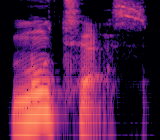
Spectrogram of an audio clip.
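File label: "muchas", Spanish, male; mekanta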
